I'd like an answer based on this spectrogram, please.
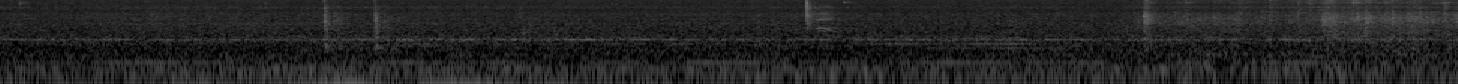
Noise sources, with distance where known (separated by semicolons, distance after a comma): background noise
